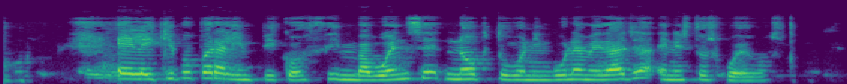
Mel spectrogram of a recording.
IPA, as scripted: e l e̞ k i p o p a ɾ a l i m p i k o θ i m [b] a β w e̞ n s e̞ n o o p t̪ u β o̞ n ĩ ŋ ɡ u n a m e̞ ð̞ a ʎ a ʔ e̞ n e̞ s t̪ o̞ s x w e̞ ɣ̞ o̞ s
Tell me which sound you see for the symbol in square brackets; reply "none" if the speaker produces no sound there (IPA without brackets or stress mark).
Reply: b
